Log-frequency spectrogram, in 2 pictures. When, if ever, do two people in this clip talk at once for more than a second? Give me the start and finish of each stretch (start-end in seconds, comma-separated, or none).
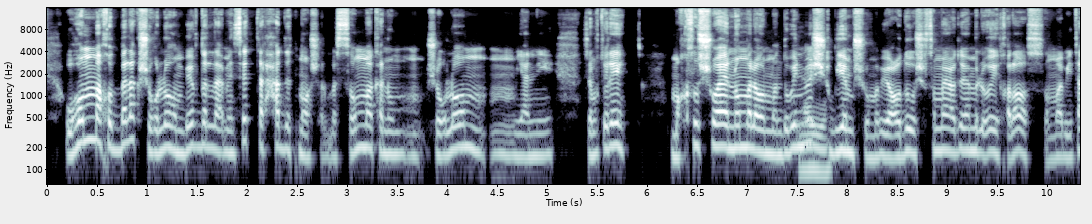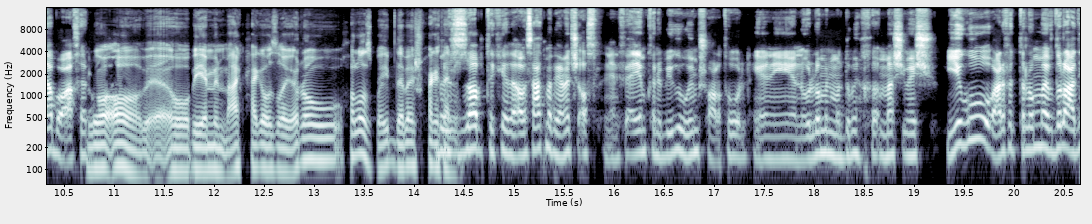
none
